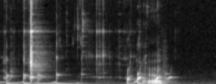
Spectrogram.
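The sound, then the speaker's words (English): Everclear spirit glugs out of the bottle into a Glencairn glass for a tiny pour, with a few hollow gurgling plops followed by a denser, splashier burst of liquid that fades out. “Little wee Glencairn. Let's give it a tiny pour.”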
